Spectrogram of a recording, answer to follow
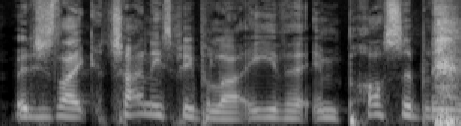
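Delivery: ordinary delivery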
